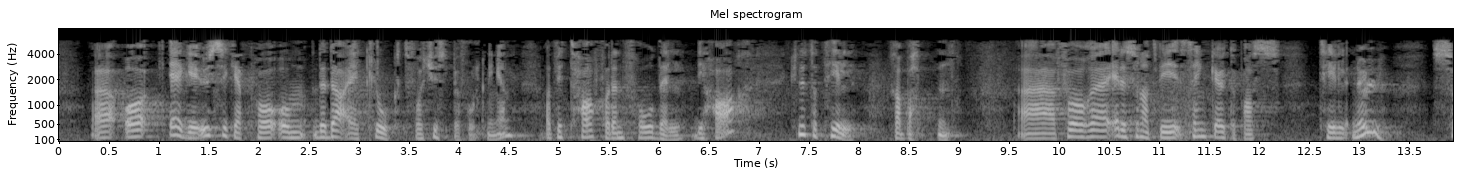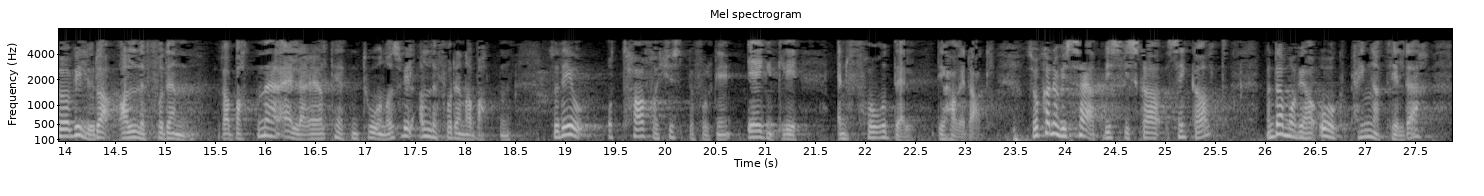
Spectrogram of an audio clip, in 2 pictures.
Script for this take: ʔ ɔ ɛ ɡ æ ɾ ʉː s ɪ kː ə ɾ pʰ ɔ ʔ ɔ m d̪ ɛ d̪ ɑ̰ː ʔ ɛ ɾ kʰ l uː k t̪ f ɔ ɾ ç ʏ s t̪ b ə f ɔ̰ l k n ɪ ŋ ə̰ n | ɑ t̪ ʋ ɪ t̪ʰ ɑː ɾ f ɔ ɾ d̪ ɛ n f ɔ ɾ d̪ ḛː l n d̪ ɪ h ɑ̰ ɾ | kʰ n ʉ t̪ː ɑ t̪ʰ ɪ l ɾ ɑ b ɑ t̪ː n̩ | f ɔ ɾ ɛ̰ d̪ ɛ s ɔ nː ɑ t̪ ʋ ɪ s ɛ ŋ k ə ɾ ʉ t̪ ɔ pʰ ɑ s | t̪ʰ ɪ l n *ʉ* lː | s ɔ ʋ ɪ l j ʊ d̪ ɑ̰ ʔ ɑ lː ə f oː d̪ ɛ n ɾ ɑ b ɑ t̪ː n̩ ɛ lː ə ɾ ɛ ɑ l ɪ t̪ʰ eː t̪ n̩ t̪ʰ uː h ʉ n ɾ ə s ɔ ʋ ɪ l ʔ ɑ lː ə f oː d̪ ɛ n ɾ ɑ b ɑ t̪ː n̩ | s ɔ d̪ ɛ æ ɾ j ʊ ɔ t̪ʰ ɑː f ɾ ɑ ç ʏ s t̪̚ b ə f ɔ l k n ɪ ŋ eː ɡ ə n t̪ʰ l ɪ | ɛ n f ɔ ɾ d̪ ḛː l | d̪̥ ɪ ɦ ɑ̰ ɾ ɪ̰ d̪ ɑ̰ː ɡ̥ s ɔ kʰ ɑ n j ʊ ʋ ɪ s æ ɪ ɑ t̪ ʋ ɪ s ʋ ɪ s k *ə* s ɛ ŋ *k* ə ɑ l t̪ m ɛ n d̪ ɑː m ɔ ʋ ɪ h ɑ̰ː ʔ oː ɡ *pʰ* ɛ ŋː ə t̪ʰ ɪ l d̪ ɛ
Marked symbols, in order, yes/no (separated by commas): yes, no, yes, yes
